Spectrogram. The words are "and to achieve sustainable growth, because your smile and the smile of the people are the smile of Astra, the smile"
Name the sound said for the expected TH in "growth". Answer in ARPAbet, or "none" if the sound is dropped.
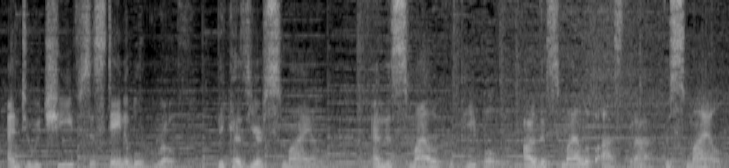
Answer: TH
